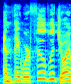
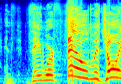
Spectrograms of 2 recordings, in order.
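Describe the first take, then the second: First: It is read flatly, without emphasis. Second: It is read with lively, strong emphasis. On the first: The speaker calls it wrong. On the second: The speaker calls it right.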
